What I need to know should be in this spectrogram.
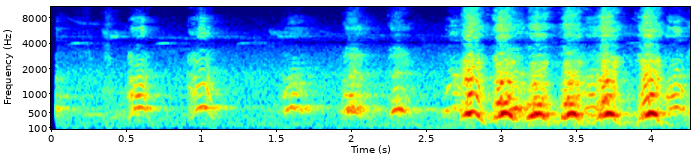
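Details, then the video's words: Dogs barking in an animal shelter: a few separate mid-pitched barks at first, then a rapid run of sharper, louder barks about four per second toward the end. "Szczekające psy w schronisku"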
